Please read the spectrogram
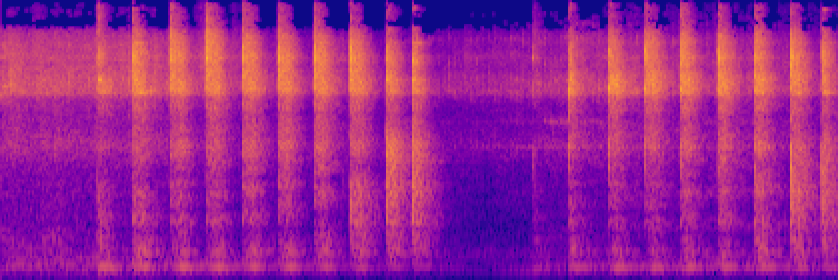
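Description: Hammer blows while a wooden door is being built, struck at a steady pace of about three a second: a run of about ten, a pause of about a second and a half, then a second run of about eight.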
